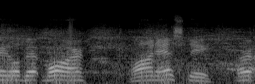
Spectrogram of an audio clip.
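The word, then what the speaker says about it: Eigsti: Now maybe we can concentrate a little bit more on Esty or Ice-T. E-I-G-S-T-I. Ice-T is, I think, how they pronounced it for us.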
